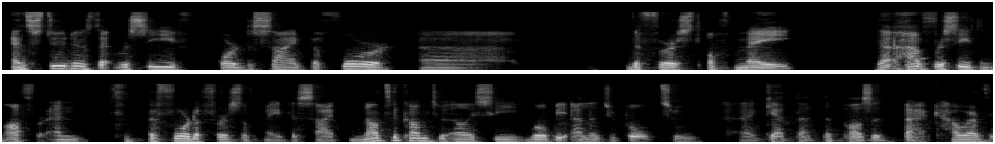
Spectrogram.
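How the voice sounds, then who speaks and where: Man, admissions staff, husky, dry close sound, measured, explanatory. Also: medium pitch, mellow, no echo, low-quality recording. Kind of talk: explaining procedures in a Q&A. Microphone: video call.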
